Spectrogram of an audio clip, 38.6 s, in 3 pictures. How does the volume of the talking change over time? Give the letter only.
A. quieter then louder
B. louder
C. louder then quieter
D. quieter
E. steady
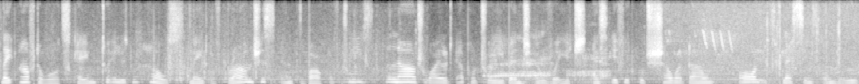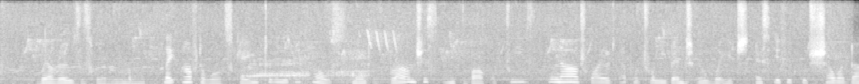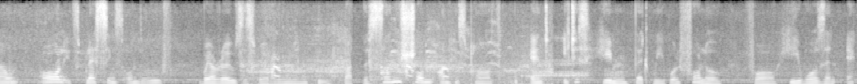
E.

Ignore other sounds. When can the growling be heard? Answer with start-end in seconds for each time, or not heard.
7.2-9.2, 16.5-18.6, 33.5-35.2.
